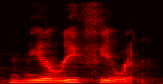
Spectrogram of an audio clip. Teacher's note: the double D in Welsh is the TH sound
